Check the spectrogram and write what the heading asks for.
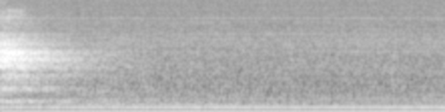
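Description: A pause in the sermon: steady low hum and faint hiss of the recording, with the last words' echo dying away in the first moment.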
